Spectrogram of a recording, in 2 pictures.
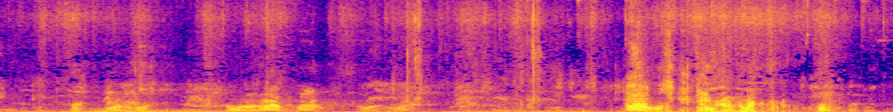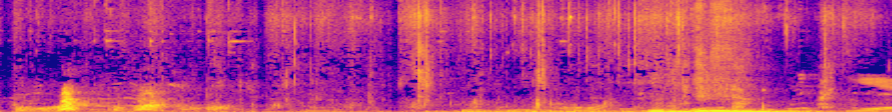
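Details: Doberman and Belgian Malinois in a dogfight at a dog park, broken up with an e-collar correction: bursts of harsh barks and snarls come in uneven clusters over steady low wind rumble, with people's voices mixed in.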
